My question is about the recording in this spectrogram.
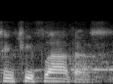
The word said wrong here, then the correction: enchilada: Oh, siempre lo digo mal. Enchiflada, enchilada.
